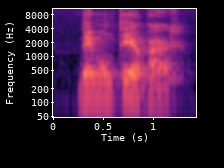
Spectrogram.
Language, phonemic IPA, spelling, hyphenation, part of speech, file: Dutch, /ˌdeː.mɔnˈteːr.baːr/, demonteerbaar, de‧mon‧teer‧baar, adjective, Nl-demonteerbaar.ogg
- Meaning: dismountable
